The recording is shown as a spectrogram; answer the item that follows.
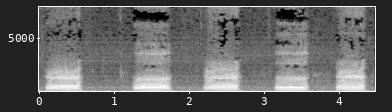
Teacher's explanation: the front part of the tongue and the alveolar ridge are responsible to produce these sounds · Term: alveolars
